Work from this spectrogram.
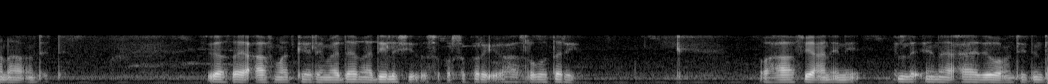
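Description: There are no technical faults to describe in time order in this speech, which comes through a G.711 mu-law call path at 64 kbps with nothing above 4 kHz.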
